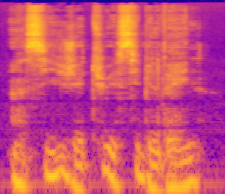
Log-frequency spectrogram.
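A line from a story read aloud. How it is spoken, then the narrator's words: Murmuring. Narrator (French): murmurait Dorian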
